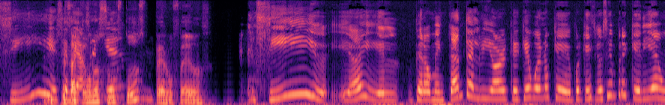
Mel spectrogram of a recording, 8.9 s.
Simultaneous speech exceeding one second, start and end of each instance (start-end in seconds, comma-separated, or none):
0.6-2.1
